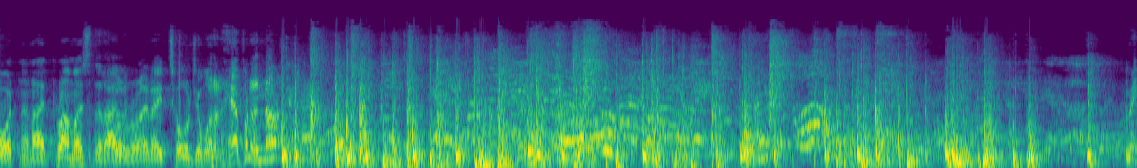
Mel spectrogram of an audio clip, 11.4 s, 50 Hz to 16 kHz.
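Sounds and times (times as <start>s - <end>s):
speech: 0.0s - 3.9s
grunting voices: 2.1s - 11.3s
heavy thuds and impacts: 2.7s - 11.1s
body crashing down: 2.8s - 11.0s.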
